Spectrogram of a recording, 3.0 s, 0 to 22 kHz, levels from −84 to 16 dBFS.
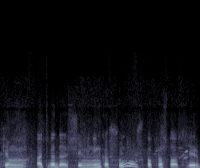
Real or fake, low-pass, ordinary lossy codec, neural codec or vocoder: real; 14.4 kHz; Opus, 24 kbps; none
